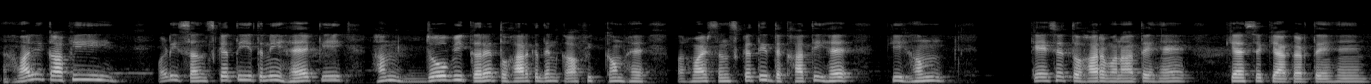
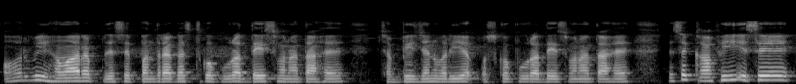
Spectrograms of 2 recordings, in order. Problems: none marked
